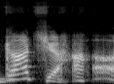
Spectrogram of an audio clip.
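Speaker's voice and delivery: spring the trap with a cackle; God gleefully catching Satan out; triumphant gotcha. Retold or imitated.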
